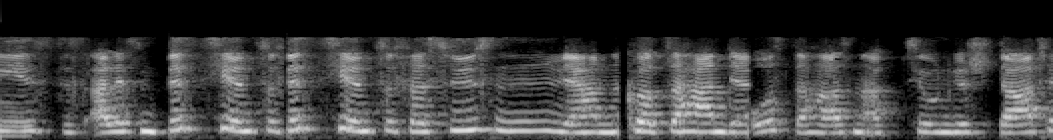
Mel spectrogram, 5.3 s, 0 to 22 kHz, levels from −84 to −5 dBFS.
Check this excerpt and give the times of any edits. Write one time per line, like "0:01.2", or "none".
0:01.4
0:03.1
0:03.7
